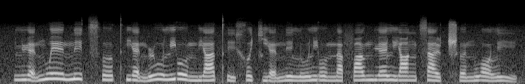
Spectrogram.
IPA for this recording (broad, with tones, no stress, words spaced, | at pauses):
lɥɛ̰˨˩n̪we˥˧ɪ̯ n̪i˥˩ t͡sʰɤ˧˥t̪ʰjɛ̰˨˩n ɻu˥˧ljo˥˩ʊ̯n̪jä˧˥ t̪ʰḭ˨˩xɤ˥˩t͡ɕjɛ̰˨˩n̪i˥˩ lu˧˥ljo˥˧ʊ̯n̪ä˥˩ fɑ˥ʊ̯n̪ɥɛ˥ ljɑ˥ŋsa˥˩ɪ̯ ʈ͡ʂʰə˧˥nwɔ˥˧ li˥˩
